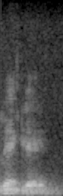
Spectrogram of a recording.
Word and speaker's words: dengue: dengue.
